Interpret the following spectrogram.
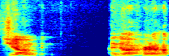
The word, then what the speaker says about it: Jounin: It is pronounced Jounin.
